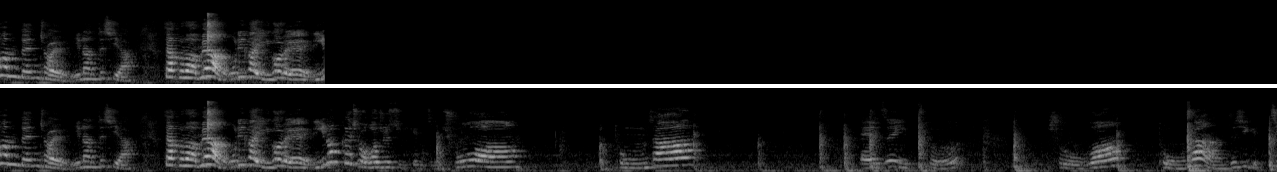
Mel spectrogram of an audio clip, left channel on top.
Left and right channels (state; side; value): drops out; left; at 3.2 s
